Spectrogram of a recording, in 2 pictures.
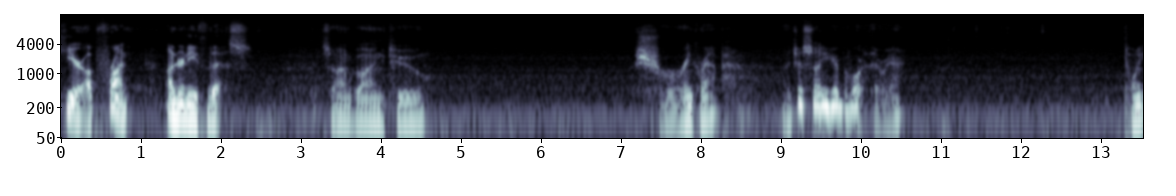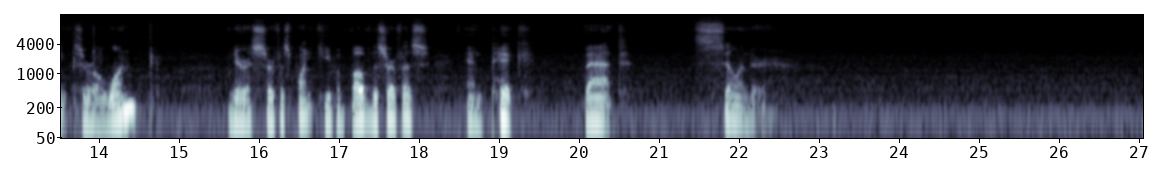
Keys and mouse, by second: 4.0-6.4 middle drag.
